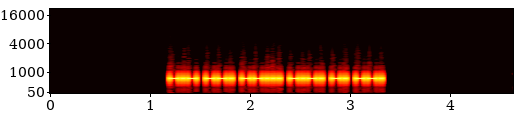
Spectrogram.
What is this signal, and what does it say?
Morse code, heard as a keyed tone, about 40 wpm, 700 Hz. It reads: KG7CNG
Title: USA Call Signs - 6 Characters - 3x Character Spacing - 40wpm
